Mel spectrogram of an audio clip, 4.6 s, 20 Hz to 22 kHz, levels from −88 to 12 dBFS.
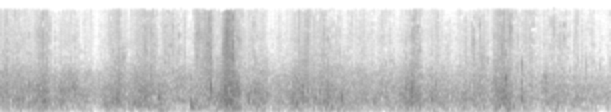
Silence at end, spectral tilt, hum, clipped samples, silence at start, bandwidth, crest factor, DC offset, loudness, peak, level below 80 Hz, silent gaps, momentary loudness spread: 0 s; -2.5 dB/octave; none; under 0.1%; 0 s; 16.5 kHz; 26 dB; under 0.1%; -40 LUFS; -16 dBFS; -68 dBFS; none; 10 LU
